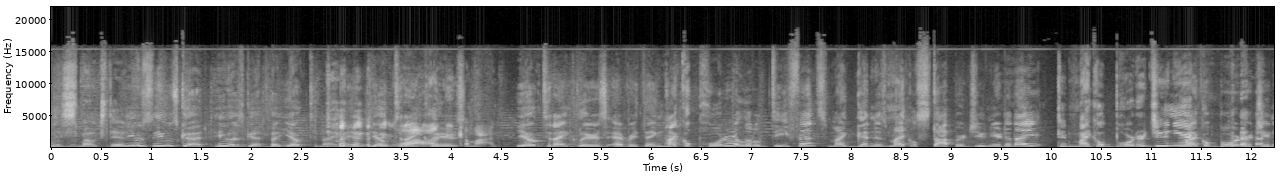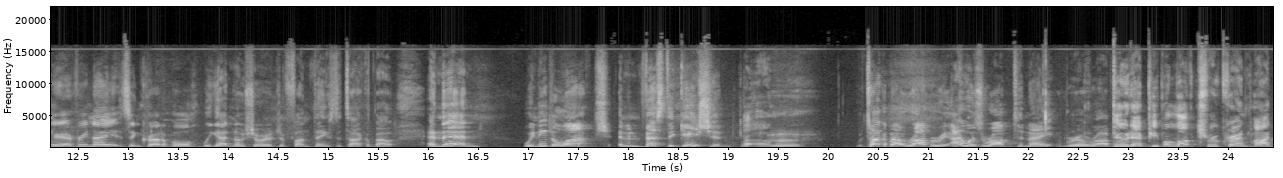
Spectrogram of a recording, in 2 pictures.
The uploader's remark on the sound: come to you LIVE from the DNVR Bar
